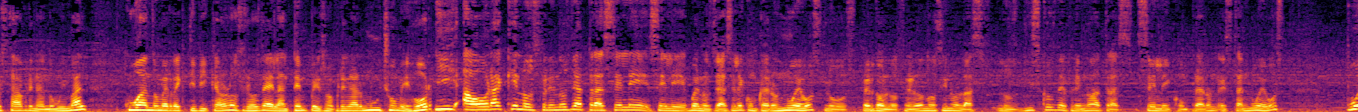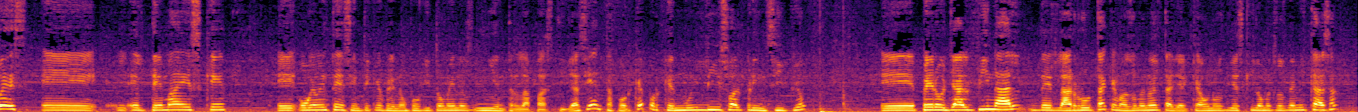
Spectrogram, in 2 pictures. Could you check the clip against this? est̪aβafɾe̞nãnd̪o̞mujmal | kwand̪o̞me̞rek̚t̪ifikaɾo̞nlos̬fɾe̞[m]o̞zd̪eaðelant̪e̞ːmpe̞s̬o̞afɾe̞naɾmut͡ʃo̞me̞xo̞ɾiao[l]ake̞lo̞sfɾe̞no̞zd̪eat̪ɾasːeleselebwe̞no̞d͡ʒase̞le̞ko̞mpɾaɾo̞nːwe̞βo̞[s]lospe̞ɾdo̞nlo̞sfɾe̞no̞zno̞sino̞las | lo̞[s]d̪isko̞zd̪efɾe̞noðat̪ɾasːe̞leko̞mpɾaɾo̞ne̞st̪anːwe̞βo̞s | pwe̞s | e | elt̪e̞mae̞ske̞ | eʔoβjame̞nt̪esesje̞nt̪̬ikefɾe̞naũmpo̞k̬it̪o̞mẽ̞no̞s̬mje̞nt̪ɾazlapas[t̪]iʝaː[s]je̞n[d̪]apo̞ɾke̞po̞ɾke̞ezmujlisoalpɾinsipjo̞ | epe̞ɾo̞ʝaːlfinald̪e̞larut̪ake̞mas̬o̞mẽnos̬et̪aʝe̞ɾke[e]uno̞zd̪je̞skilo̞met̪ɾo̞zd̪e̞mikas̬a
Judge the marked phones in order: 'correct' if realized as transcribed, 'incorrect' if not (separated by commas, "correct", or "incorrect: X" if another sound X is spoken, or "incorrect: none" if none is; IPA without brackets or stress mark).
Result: incorrect: n, incorrect: ɾ, correct, incorrect: z, correct, correct, incorrect: t̪, incorrect: a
